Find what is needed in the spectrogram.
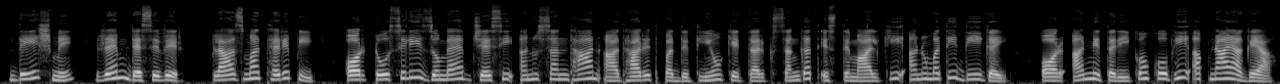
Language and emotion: Hindi, neutral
